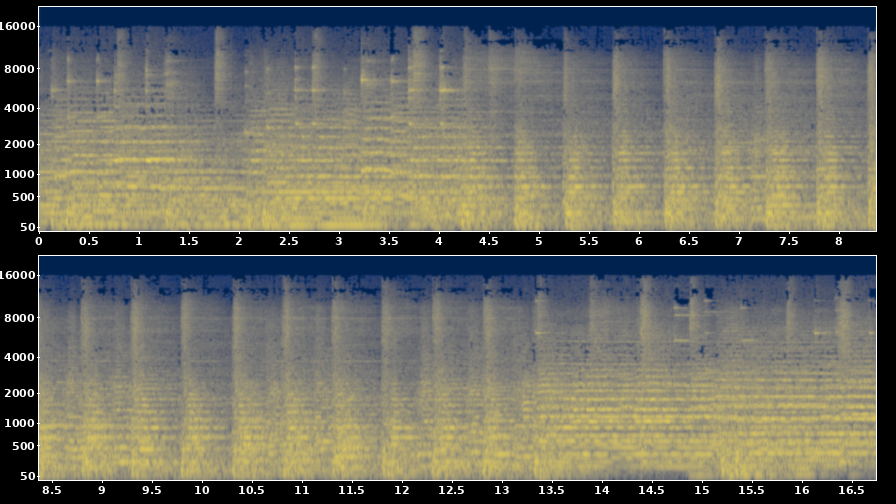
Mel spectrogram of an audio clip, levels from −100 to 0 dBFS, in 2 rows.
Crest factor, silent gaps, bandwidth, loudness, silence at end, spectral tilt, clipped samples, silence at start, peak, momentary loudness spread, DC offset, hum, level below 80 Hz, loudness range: 14 dB; none; 16.5 kHz; -15 LUFS; 0 s; -4 dB/octave; under 0.1%; 0 s; -2 dBFS; 5 LU; under 0.1%; none; -32 dBFS; 4 LU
